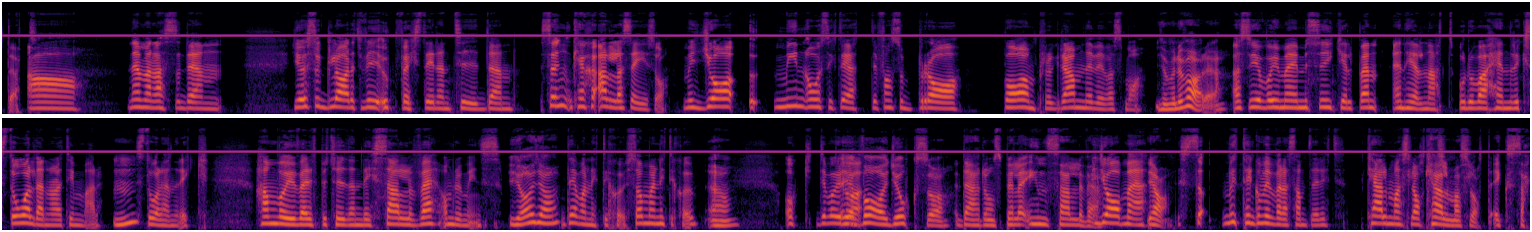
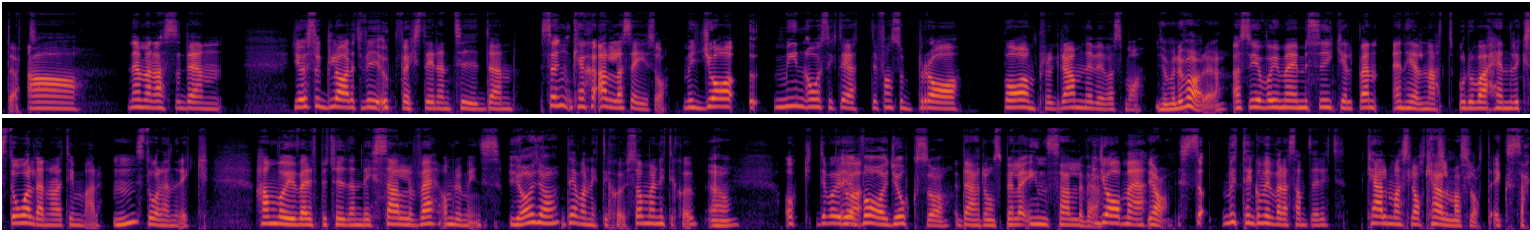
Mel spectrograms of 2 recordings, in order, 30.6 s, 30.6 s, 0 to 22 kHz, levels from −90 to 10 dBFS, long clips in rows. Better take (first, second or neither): second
